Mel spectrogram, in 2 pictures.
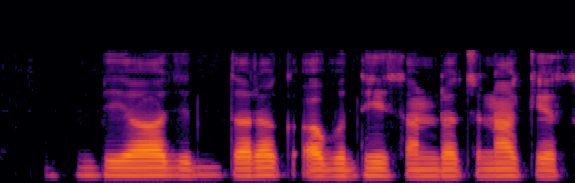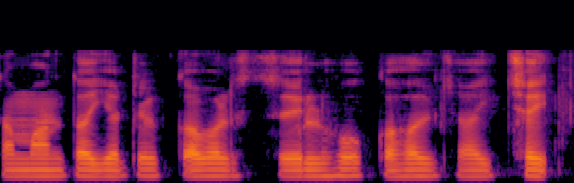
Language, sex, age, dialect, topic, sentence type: Maithili, male, 56-60, Eastern / Thethi, banking, statement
